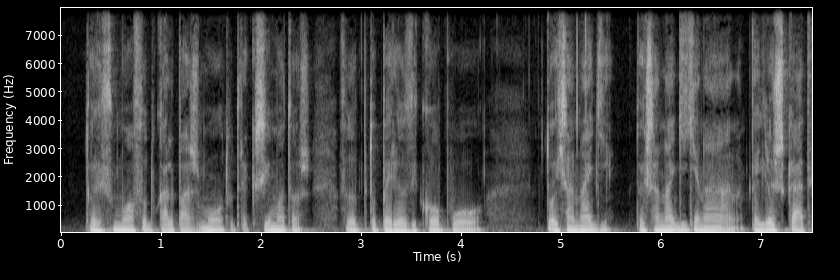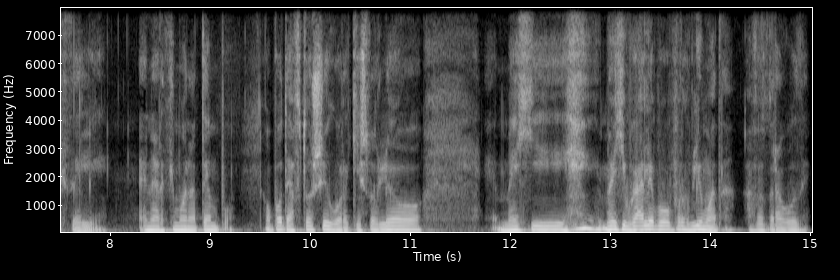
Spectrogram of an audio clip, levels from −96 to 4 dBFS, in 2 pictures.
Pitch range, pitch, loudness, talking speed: 110-125 Hz, 120 Hz, -19 LUFS, 180 wpm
